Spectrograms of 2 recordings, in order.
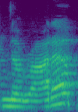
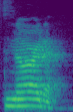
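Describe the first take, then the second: First: The name is said with three syllables. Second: The name is said with two syllables. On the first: The speaker calls it wrong. "that's the way I was pronouncing it" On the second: The speaker calls it right. "but it's Narda"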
